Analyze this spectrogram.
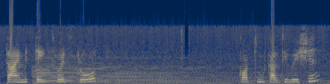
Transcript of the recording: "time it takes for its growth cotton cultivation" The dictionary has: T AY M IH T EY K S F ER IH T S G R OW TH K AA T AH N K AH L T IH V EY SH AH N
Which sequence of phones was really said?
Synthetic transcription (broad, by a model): T AY M IH T EY K S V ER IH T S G R OW T K AA T AH N K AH L T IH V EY SH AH N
